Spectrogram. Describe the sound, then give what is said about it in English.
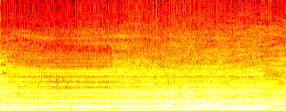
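A single long, loud cow moo, a rich droning bellow that holds steady for about two seconds with a slight rise in pitch near the end. “Cows, too.”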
